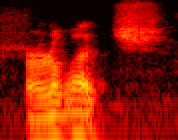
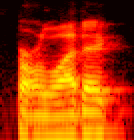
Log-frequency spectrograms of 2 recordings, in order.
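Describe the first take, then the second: First: The name is said the Croatian way, ending 'ch'. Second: The name is said the ordinary anglicized way. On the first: "the proper Croatian pronunciation" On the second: "ordinarily it's Berletic"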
